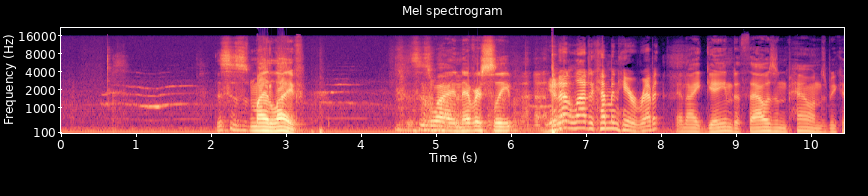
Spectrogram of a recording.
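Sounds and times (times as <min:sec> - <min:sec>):
steady low hum: 0:00.0 - 0:10.4
cat meowing: 0:00.5 - 0:02.0, 0:03.3 - 0:04.4, 0:06.2 - 0:06.8
speech: 0:02.1 - 0:03.3, 0:04.8 - 0:10.4
laughter: 0:04.4 - 0:06.9.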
